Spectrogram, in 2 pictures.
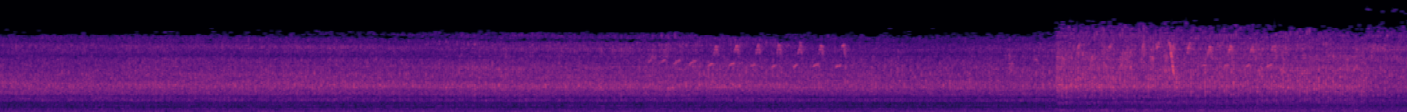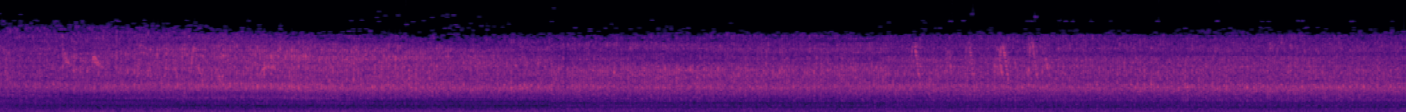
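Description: Tractor diesel engine running steadily under load, driving a wheat thresher, with an even low rhythmic pulse and a steady rushing hiss from the threshing machine. A few faint high chirps come through now and then.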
